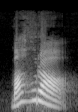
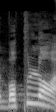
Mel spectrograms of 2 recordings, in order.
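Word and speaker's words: マフラー: 마후라. 네, 머플러 아니고 마후라. 일본식 발음으로 후 있었잖아요.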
